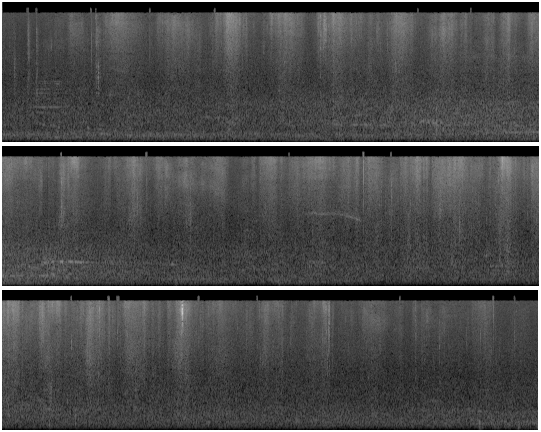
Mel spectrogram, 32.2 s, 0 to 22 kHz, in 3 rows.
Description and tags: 3 persons walking slowly on grass noisy ambient 1
footsteps, grass, slowly, steps, walking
